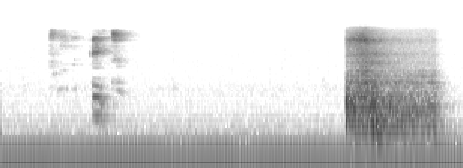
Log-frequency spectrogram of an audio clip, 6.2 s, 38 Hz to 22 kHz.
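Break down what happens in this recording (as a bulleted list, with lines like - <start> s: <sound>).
- 0.7 s: someone says "Eight."
- 4.6 s: fireworks can be heard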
